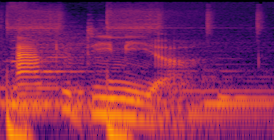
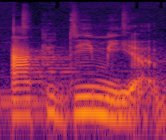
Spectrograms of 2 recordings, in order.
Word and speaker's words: academia: 'eh-dj'-KEI-sh'n' 'academia' 'academia' the first sound is the 'a' as in 'cat' and then it's a 'k' sound.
